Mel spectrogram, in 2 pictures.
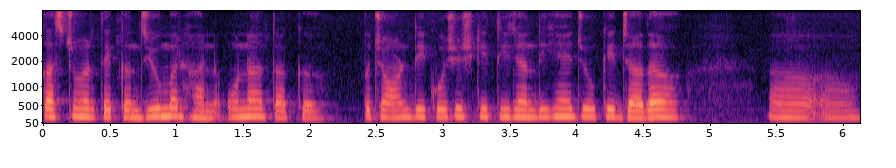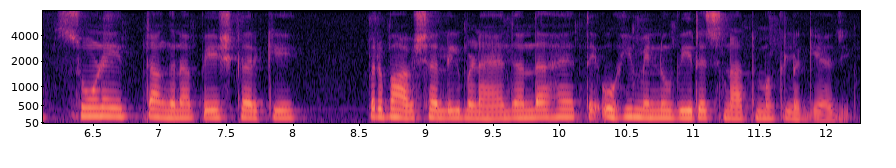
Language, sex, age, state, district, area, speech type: Punjabi, female, 30-45, Punjab, Ludhiana, urban, spontaneous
